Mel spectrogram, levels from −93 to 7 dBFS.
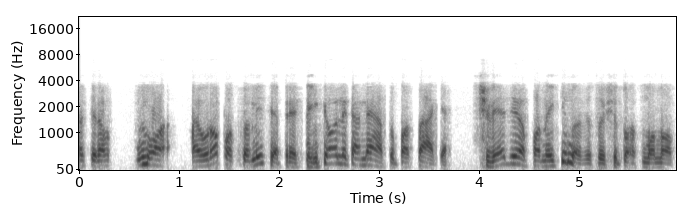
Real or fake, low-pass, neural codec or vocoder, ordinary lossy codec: real; 7.2 kHz; none; AAC, 32 kbps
